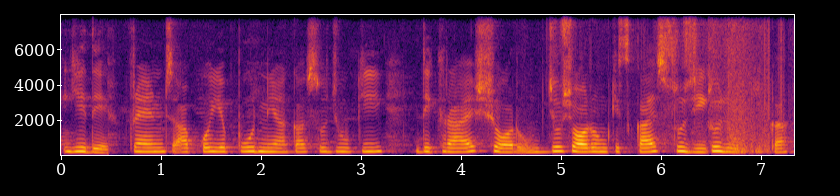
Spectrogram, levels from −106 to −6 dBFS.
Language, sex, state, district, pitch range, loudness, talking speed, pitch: Hindi, female, Bihar, Purnia, 215-235 Hz, -27 LUFS, 165 wpm, 225 Hz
